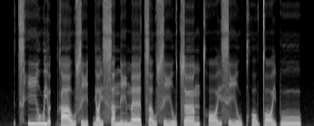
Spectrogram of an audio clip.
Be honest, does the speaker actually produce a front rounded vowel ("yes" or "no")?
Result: yes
